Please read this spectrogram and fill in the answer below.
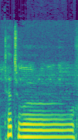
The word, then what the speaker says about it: Tetsuo: You have to say it like the soundtrack is a Tetsuo.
